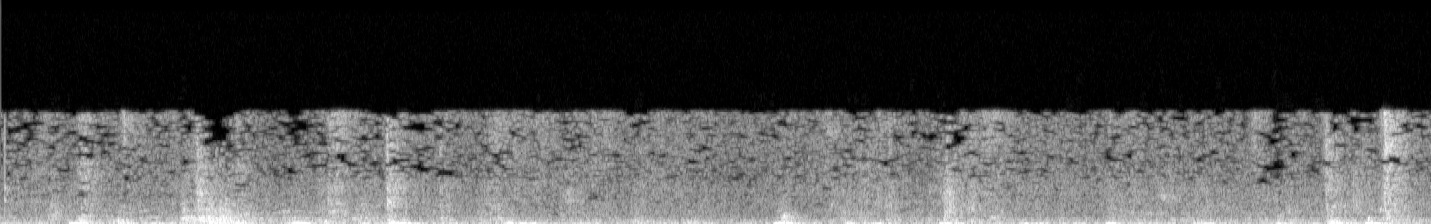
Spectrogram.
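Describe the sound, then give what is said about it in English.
A door is being shut, with a series of soft clunks and knocks spread unevenly over several seconds, a louder thump near the middle, against a quiet background. “You left the door open?”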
